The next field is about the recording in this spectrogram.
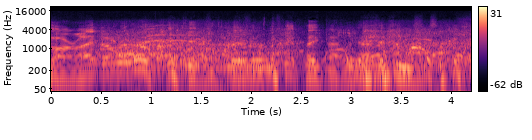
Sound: laughing

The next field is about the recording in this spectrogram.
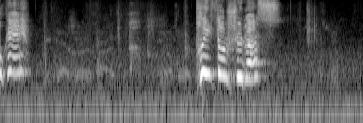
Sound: police radio chatter

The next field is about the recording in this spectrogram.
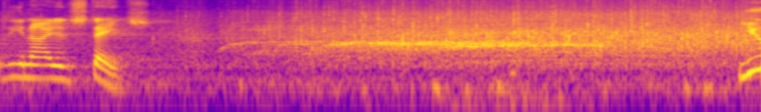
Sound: cheers and applause

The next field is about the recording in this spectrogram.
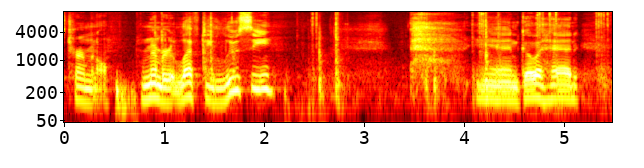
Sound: sighs

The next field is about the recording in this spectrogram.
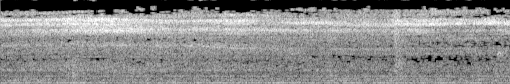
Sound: welding torch sizzling

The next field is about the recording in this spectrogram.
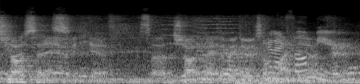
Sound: speaks off mic

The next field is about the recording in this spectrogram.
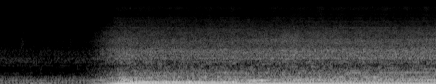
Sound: engine revving

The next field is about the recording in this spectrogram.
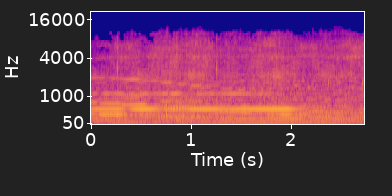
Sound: buzzing sound

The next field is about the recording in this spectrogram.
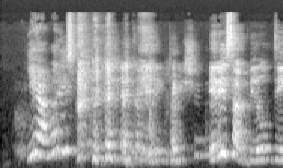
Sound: laughter

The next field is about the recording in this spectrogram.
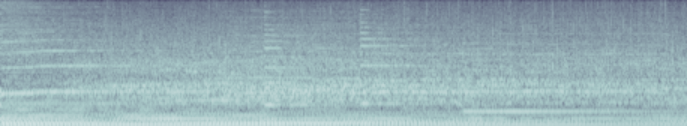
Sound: applause and cheering

